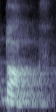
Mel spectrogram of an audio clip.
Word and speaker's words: talk: উচ্চারণটা টক। ওকে, এল এর উচ্চারণটা হবে না।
